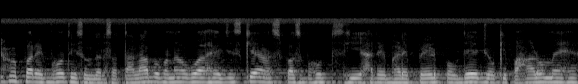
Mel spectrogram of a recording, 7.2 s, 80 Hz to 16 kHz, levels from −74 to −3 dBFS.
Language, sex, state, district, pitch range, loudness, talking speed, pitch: Hindi, male, Bihar, Araria, 135-150 Hz, -32 LUFS, 175 wpm, 140 Hz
